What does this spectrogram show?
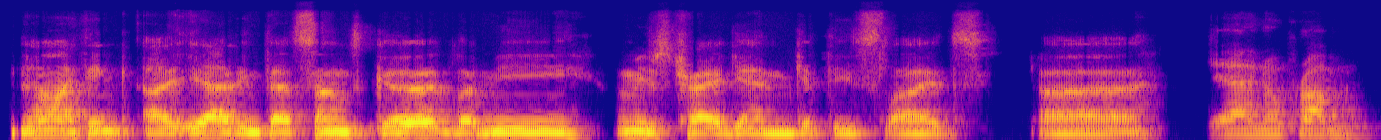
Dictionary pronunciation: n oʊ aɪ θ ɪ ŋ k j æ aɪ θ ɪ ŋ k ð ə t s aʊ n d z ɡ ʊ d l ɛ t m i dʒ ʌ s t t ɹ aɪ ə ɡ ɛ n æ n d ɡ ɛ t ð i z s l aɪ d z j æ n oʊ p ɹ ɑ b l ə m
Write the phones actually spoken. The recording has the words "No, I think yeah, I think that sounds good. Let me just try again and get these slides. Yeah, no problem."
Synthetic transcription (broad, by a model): n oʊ aɪ θ ɪ ŋ k j æ aɪ θ ɪ ŋ k ð ə t s aʊ n d z ɡ ʊ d l ɛ t m i dʒ ʌ s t t ɹ aɪ ə ɡ ɛ n n ɡ ɛ t ð i z s l aɪ d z j æ n oʊ p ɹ ɑ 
